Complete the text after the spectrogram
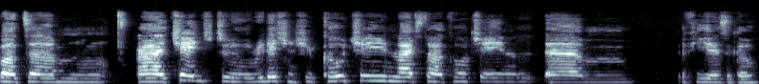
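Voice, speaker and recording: At a very slow pace, a woman with a fairly low pitch and a somewhat breathy voice speaks with fairly even intonation but big swings in loudness. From England and Nigeria. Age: 60s. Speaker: self-love and mental fitness coach. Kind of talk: interview conversation.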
